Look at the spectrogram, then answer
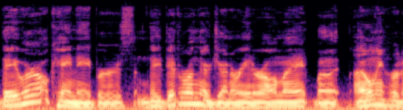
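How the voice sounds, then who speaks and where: A man talks at a fairly quick pace with ordinary pitch variation, and the room echo is audible. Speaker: solo car camping vlogger. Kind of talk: casual vlog talk to camera. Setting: outdoors at a campsite and inside a car.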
